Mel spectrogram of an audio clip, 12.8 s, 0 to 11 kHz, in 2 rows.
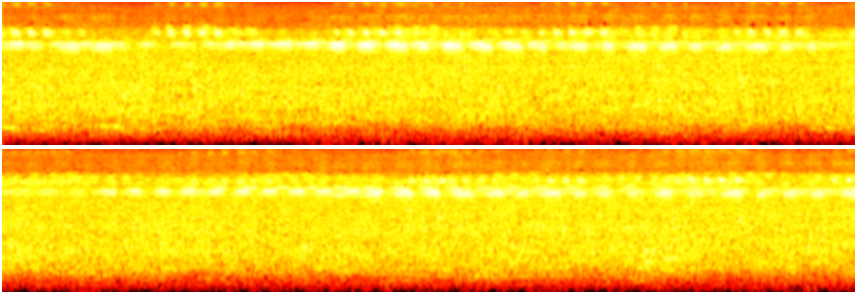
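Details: A summer chorus of insects on the bank at Yanagawa, Japan, recorded 13 August 2023, gives high pulsing trills repeating in rapid bursts.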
